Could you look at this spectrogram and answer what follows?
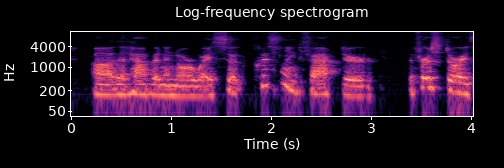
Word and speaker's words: Quisling: Okay, so it's pronounced Quisling, the Quisling factor.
